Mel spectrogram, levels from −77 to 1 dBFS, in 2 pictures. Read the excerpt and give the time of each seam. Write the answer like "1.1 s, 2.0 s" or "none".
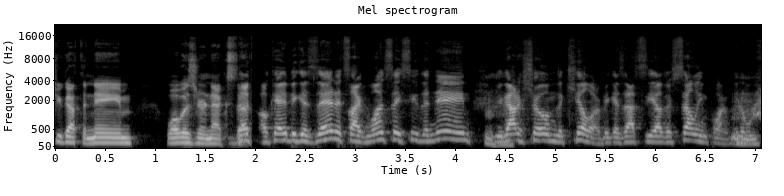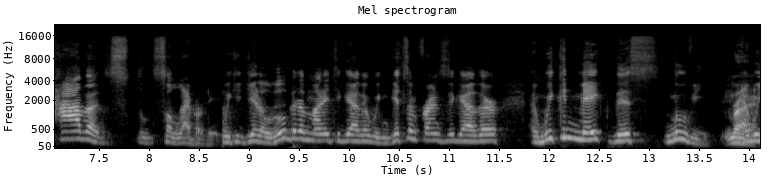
2.0 s, 8.7 s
